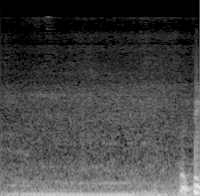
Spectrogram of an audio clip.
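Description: A low, steady engine-like hum that grows slightly louder and then eases off near the end.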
